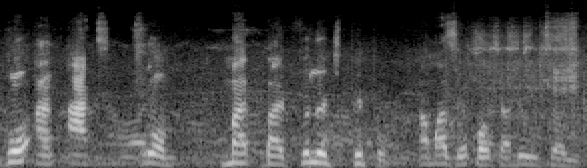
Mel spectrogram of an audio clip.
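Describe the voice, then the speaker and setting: A man with a Nigerian accent and a high voice talks with passion and emphasis. He circles back over his phrases to drive a point home. He is speaking outdoors in a town. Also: fairly quick, fairly bright tone. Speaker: guest. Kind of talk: impassioned interview answers.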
